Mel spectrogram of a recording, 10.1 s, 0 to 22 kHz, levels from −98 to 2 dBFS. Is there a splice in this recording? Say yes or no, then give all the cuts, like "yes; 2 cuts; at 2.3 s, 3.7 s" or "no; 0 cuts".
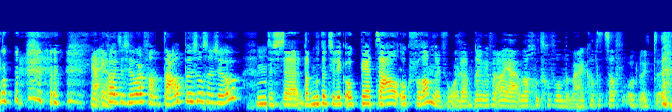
yes; 2 cuts; at 4.0 s, 7.1 s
